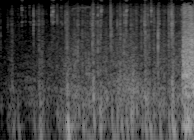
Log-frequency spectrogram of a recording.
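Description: Horses' hooves clip-clopping as several riders come round a corner and down a street, a quick run of many hoof strikes that builds and ends in a louder burst.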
